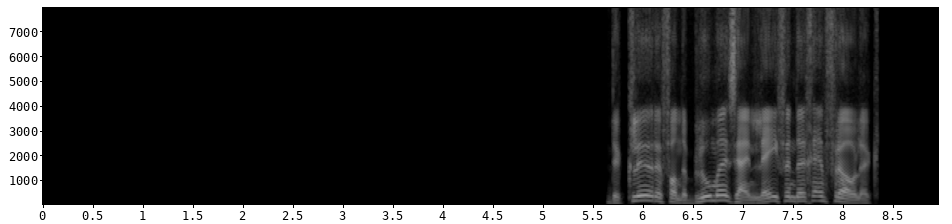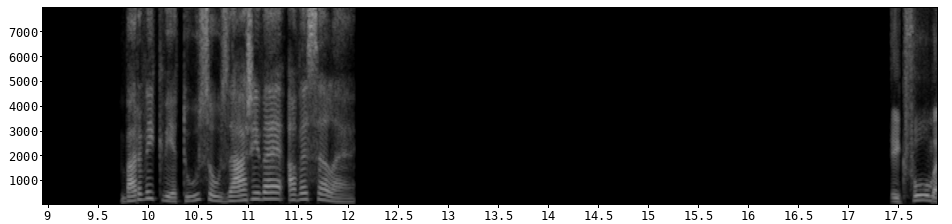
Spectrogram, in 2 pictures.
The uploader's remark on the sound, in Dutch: Het geluid van de kabbelende beek werkt therapeutisch.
